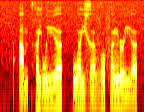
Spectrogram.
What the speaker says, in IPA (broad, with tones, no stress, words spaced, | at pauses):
ʔa˨˩˨mt̪ʰə˧jwi˧˥ə̯ | wə˨˩˦jɣəː˨˩˨ vo˧fəː˧˥ŋ ɹi˨˩ə̯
